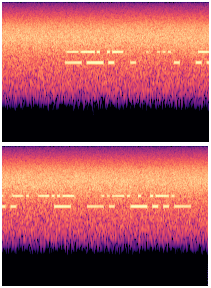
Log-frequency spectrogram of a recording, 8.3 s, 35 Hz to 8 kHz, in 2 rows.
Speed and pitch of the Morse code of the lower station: 11 wpm, 760 Hz

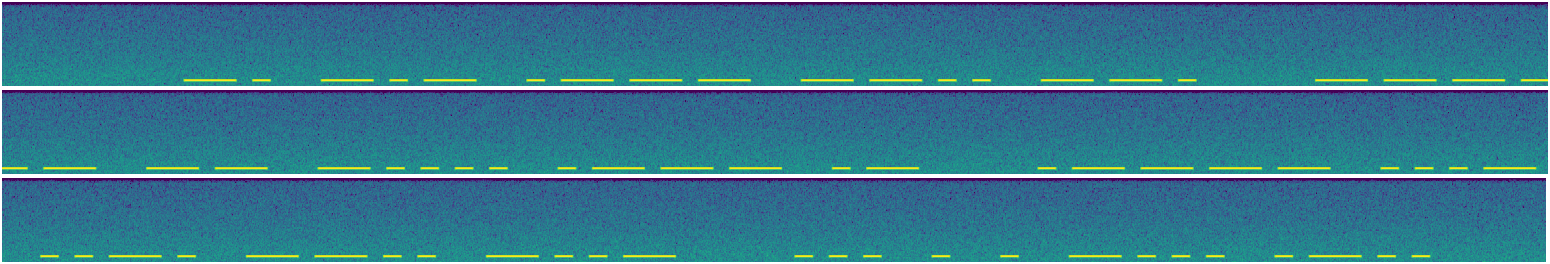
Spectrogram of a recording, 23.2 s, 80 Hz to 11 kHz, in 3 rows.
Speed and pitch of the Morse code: 14 wpm, 840 Hz

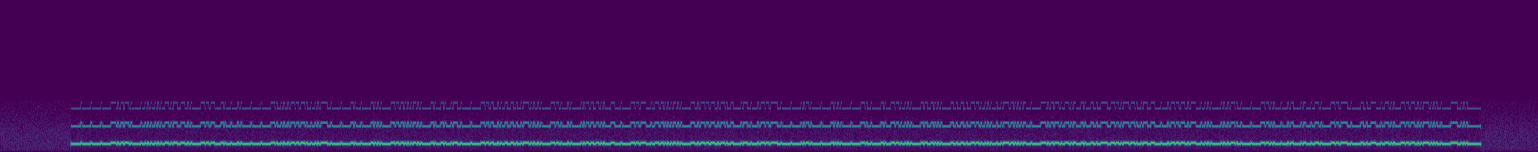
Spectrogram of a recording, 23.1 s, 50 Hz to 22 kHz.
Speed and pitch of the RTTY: 50 baud, 170 Hz shift, 1360 Hz centre

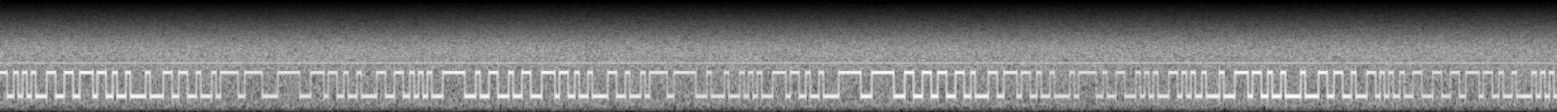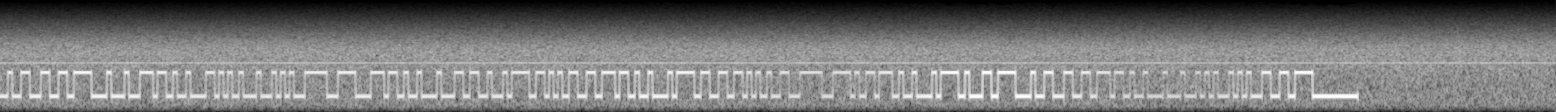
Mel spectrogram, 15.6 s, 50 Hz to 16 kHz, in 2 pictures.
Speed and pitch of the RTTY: 45.45 baud, 850 Hz shift, 990 Hz centre

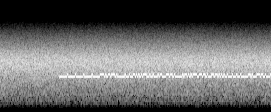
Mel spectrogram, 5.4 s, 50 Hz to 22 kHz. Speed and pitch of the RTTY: 45.45 baud, 170 Hz shift, 1600 Hz centre

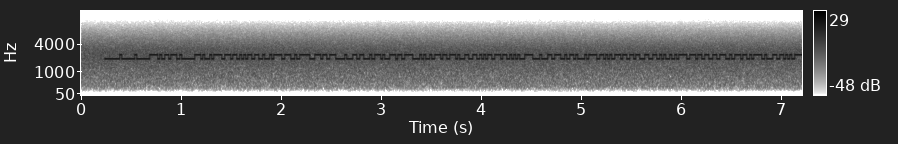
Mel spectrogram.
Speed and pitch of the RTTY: 50 baud, 450 Hz shift, 2300 Hz centre

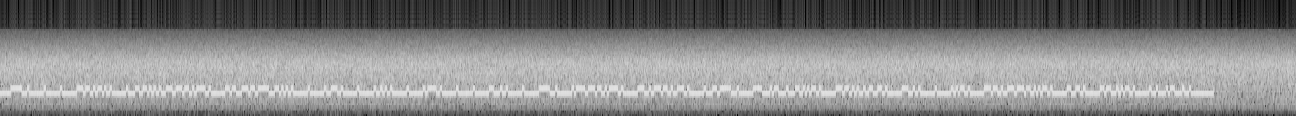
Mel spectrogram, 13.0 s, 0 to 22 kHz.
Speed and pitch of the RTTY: 45.45 baud, 170 Hz shift, 890 Hz centre

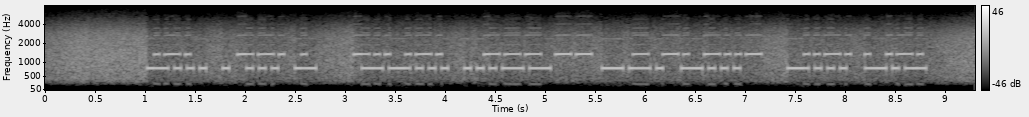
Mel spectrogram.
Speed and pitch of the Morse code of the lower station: 19 wpm, 790 Hz

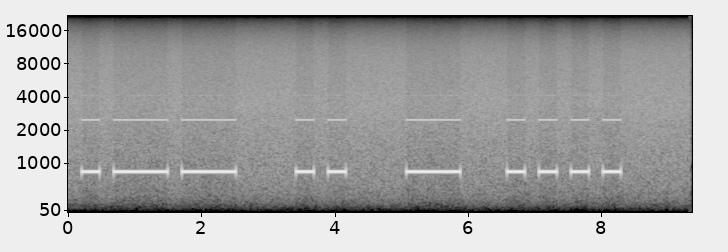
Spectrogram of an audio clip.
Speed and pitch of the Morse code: 5 wpm, 830 Hz

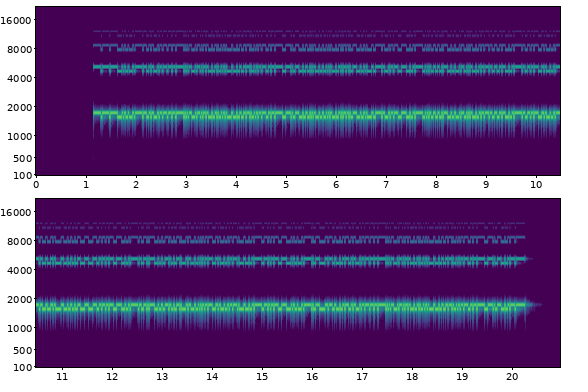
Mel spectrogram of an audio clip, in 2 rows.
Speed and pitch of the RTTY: 45.45 baud, 170 Hz shift, 1650 Hz centre

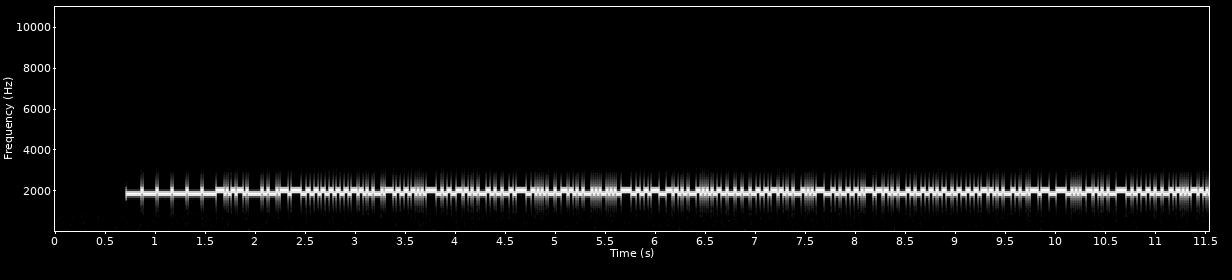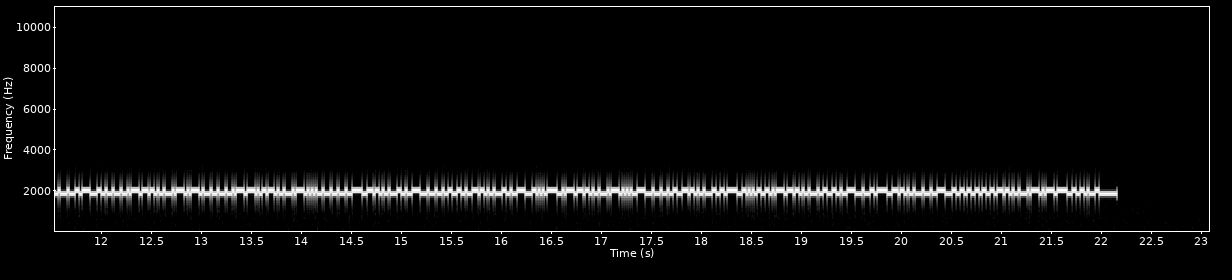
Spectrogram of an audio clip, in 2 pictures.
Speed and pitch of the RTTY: 50 baud, 170 Hz shift, 1950 Hz centre

